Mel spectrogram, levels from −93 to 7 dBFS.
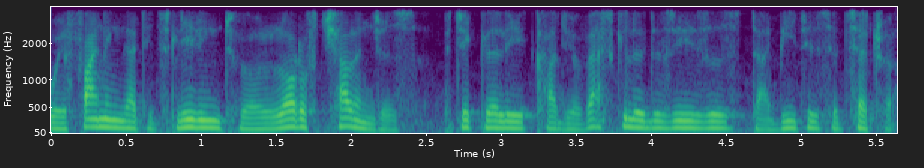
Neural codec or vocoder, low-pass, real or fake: codec, 16 kHz, 16 kbps, FunCodec, trained on LibriTTS, 50 frames a second; 3.6 kHz; fake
